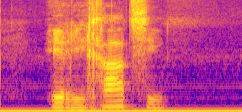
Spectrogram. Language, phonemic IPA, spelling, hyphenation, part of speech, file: Dutch, /ˌɪ.riˈɣaː.(t)si/, irrigatie, ir‧ri‧ga‧tie, noun, Nl-irrigatie.ogg
- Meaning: irrigation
